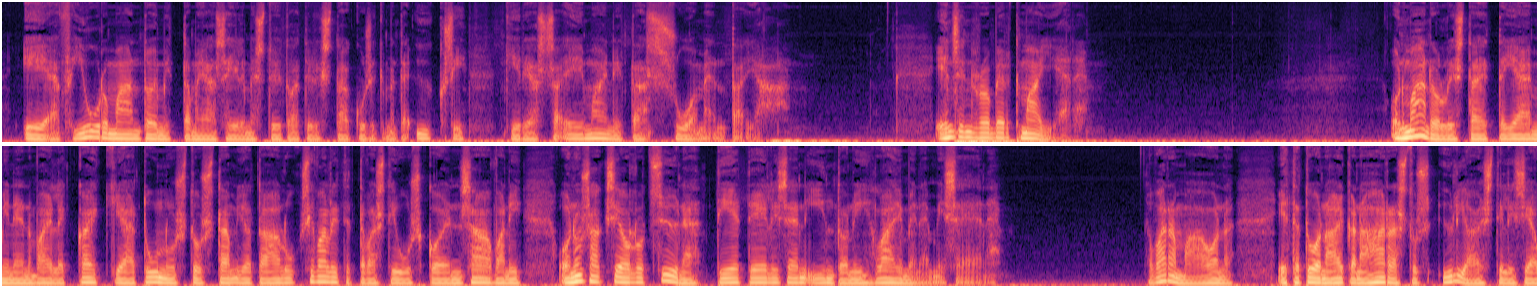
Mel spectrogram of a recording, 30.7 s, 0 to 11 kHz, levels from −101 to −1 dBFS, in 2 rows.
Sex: male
